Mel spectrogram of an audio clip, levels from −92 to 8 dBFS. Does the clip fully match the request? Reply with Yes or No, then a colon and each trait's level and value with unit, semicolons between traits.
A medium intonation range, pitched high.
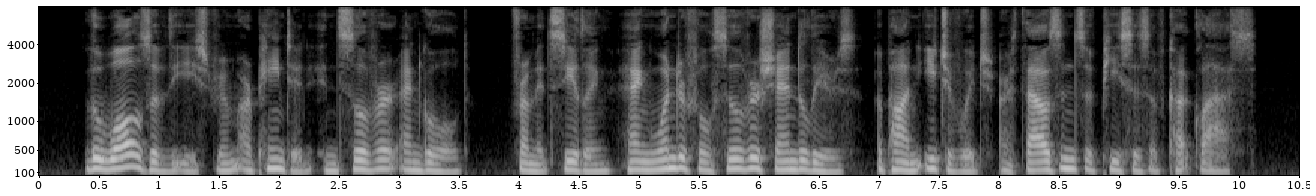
No: average, 3.9 semitones; medium, 145 Hz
